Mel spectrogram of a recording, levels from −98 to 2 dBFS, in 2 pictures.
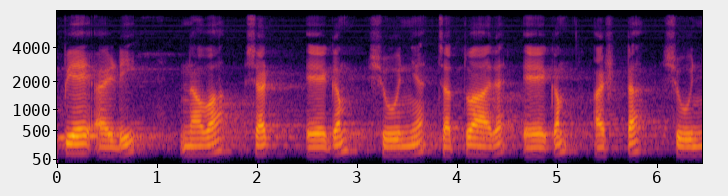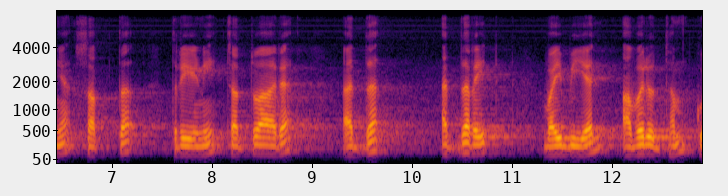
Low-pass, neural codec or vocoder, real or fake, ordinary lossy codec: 7.2 kHz; none; real; none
